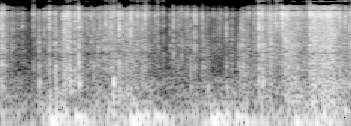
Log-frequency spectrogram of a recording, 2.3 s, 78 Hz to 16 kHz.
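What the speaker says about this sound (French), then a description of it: "Je vais déchirer le sachet." A plastic bag holding a BM-700 USB condenser microphone kit is torn and crinkled open up close, with rapid irregular crackling and rustling bursts and no talk.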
